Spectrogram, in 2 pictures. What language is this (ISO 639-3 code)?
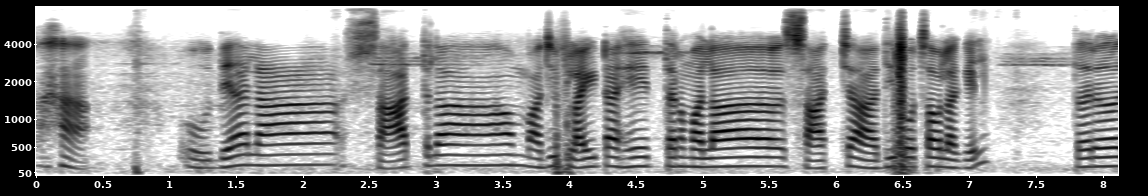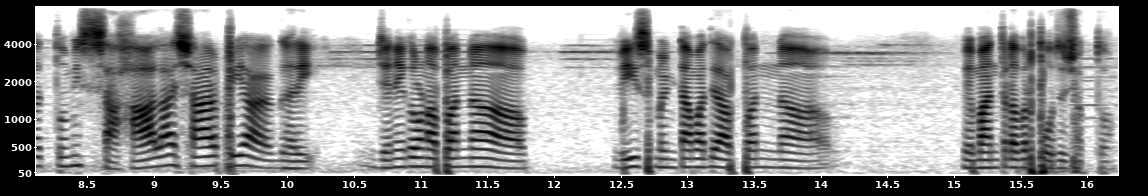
mar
